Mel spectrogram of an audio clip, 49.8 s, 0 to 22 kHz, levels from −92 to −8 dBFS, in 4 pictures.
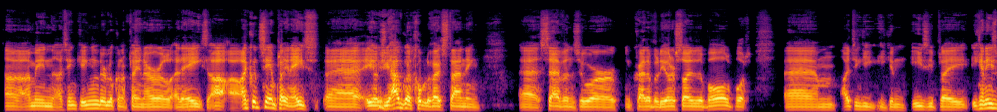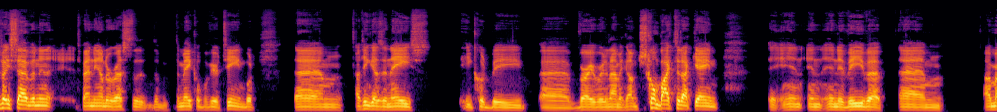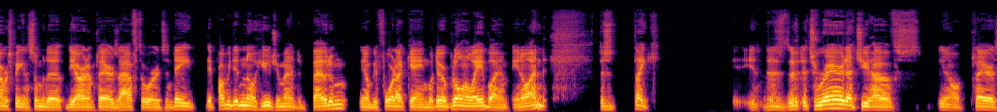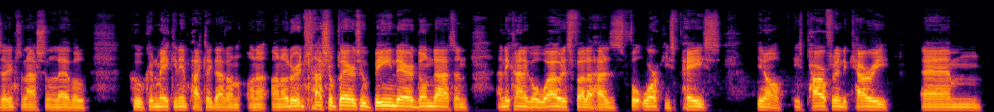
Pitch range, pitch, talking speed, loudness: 95-110 Hz, 100 Hz, 225 wpm, -17 LUFS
